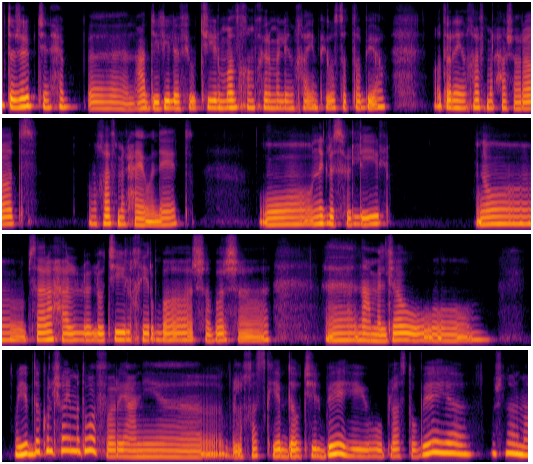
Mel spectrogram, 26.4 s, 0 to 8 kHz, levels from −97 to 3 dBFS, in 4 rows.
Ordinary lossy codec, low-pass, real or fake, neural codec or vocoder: none; none; real; none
